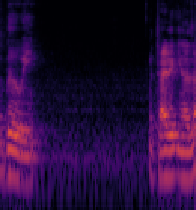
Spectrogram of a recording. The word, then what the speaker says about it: Bowie: to be buoy Bowie Bowie I think is like the French way to say it and he and and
